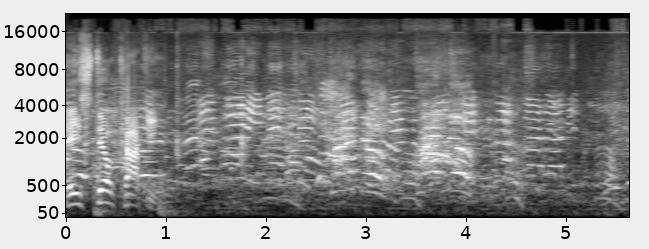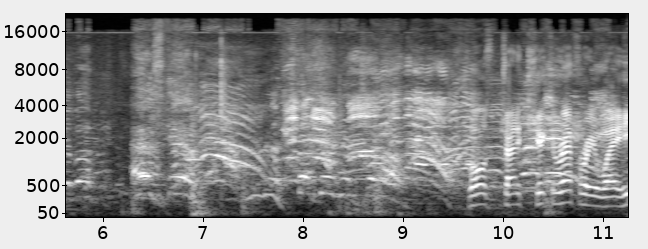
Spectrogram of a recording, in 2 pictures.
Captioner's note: crowd chatter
